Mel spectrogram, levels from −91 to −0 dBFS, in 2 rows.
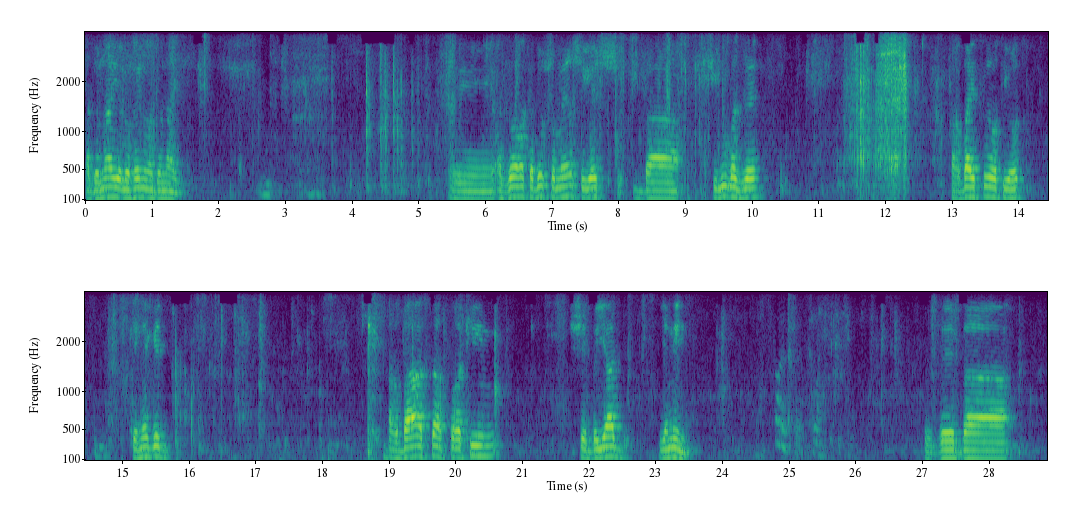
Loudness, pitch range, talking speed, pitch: -22 LUFS, 110-130 Hz, 35 wpm, 120 Hz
